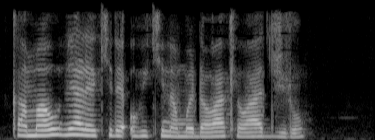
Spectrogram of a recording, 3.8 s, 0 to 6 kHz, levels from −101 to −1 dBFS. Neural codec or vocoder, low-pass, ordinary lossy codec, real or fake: autoencoder, 48 kHz, 128 numbers a frame, DAC-VAE, trained on Japanese speech; 5.4 kHz; AAC, 24 kbps; fake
